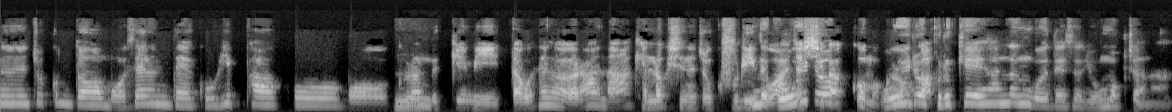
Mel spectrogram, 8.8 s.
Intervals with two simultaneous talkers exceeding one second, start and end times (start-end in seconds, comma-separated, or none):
5.6-7.0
